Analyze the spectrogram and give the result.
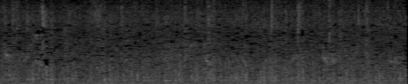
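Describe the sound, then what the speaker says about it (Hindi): Rain falls steadily in a forest, a soft continuous hiss of drops with faint bird calls mixed in, even and unbroken throughout at low volume. "वर्षा"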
